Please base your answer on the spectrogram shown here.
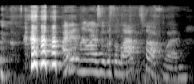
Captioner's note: laughs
